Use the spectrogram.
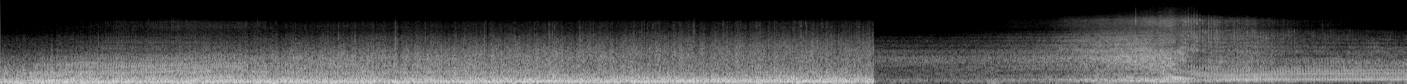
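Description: Tuned BMW M5 Competition and Mercedes CLS63 AMG accelerating hard from a rolling start in Sport Plus, a loud dense engine roar with wind rumble that cuts down, then a car swells and sweeps past nearby.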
